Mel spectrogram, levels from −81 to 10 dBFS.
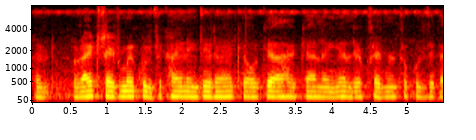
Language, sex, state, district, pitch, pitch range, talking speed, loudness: Hindi, male, Bihar, Katihar, 120 Hz, 115-125 Hz, 260 wpm, -19 LUFS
